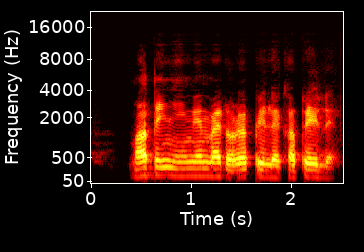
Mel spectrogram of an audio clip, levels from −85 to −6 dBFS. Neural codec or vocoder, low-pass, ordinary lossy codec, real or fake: codec, 32 kHz, 1.9 kbps, SNAC; 14.4 kHz; none; fake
